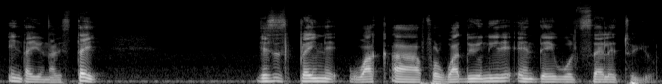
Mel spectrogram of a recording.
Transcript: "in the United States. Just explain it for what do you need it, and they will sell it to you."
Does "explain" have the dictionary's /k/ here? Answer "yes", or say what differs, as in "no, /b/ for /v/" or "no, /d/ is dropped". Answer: no, /k/ is dropped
